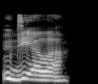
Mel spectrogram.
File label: taunt, russian, Survivor Voice Producer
